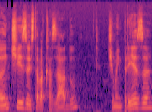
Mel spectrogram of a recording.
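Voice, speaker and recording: His pitch rises and falls in an ordinary way. The voice is a man's. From interior of São Paulo state, Brazil. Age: 30s. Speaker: vlogger. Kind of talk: casual personal vlog monologue. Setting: talking alone to camera. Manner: unscripted, single take with some hesitations.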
